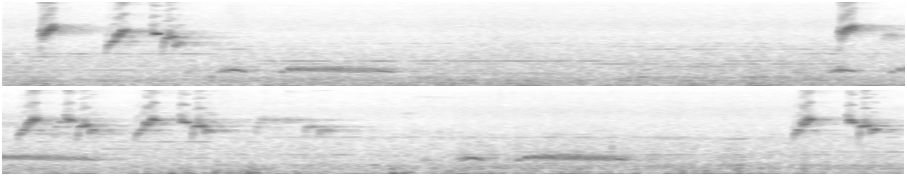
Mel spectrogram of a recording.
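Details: Young red-whiskered bulbul in a cage singing simple phrases meant for other young birds to copy: lively bursts of sharp, bouncing chirps recurring about every four seconds, backed by a low repeated cooing and a steady background hum.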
